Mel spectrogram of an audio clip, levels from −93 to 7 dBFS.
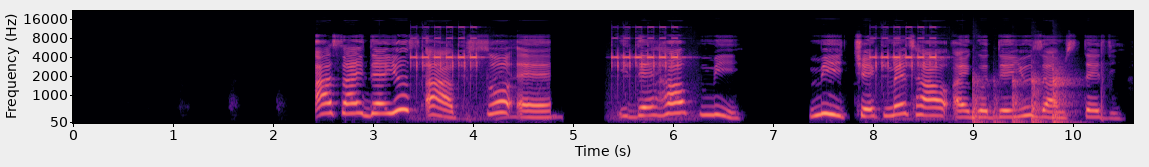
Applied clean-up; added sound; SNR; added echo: none; Knock + Alarm; 7 dB; none.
